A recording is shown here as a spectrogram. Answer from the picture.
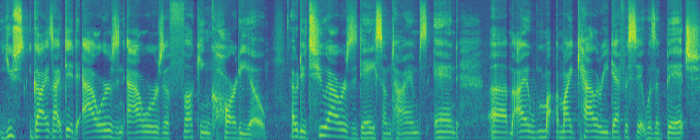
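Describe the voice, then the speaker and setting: Noticeable background noise sits behind a woman with an American accent and a very deep, low pitch. She speaks at a fairly slow pace with fairly even intonation. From US, small towns. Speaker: bodybuilder and content creator. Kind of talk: reaction video commentary. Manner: casual, filler-heavy (um, uh).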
